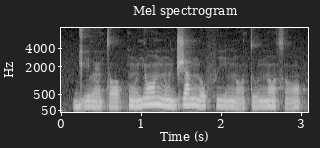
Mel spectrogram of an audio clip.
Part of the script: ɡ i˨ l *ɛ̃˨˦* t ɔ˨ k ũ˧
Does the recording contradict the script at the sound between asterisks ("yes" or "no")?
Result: yes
